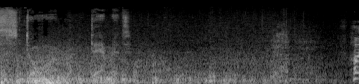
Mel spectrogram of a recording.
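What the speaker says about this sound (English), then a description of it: "Storm, damn it." Thunder rumbles through a stormy sky in The Witcher 3: Wild Hunt, a loud, rolling low roar with wind and rain hiss, heard close and alone.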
